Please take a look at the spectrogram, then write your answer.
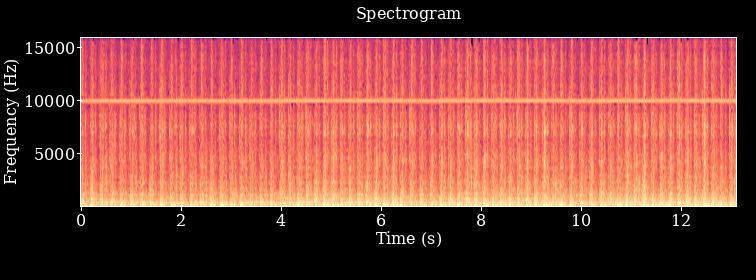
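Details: CNY computer embroidery machine from Banjarnegara, Central Java, test-stitching after service (dynamo motor earlier wouldn't spin at all): quick, even needle ticking with smooth steady hum, no grinding or knocking; one colour finished, result very good, normal stitching.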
